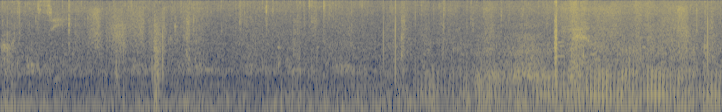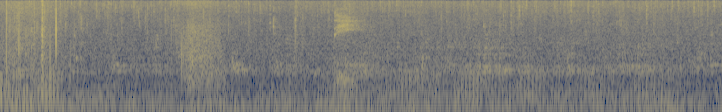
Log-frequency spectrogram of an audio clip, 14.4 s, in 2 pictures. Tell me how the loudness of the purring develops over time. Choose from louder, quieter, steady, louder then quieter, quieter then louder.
louder then quieter.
